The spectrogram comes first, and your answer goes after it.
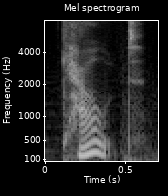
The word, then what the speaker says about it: koud: D sounds like T. Koud, cold, sounds exactly like coat.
